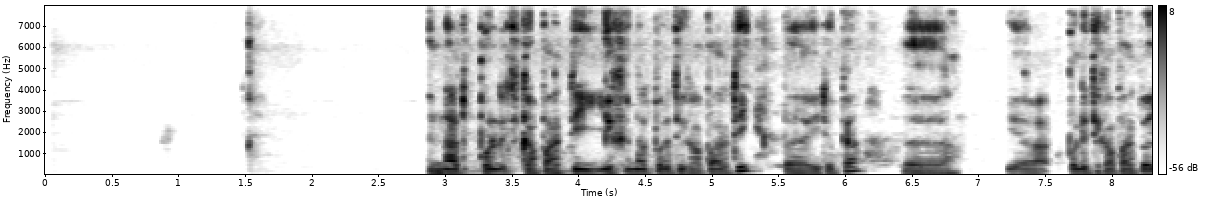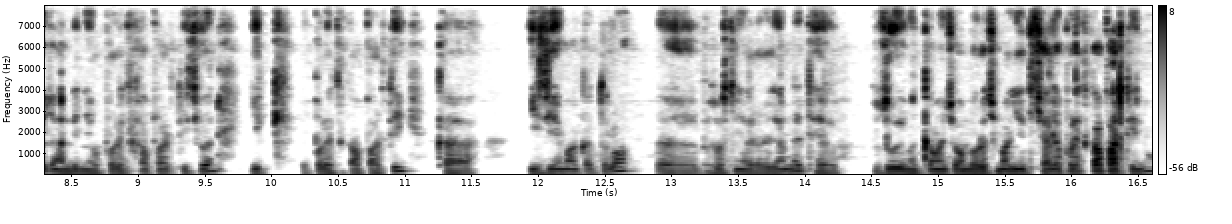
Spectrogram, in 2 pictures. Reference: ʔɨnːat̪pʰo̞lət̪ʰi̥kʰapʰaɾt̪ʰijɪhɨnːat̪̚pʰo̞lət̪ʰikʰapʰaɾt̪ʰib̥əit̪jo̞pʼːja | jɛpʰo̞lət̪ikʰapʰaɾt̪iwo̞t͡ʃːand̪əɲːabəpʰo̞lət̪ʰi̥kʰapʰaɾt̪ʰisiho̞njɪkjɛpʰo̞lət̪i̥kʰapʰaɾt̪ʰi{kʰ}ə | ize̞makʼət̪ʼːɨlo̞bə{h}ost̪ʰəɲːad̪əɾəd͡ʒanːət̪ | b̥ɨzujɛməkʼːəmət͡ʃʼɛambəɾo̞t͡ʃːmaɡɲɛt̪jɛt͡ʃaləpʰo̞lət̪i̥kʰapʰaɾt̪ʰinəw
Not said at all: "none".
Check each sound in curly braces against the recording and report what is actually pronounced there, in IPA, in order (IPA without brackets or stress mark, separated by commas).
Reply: kʰ, s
